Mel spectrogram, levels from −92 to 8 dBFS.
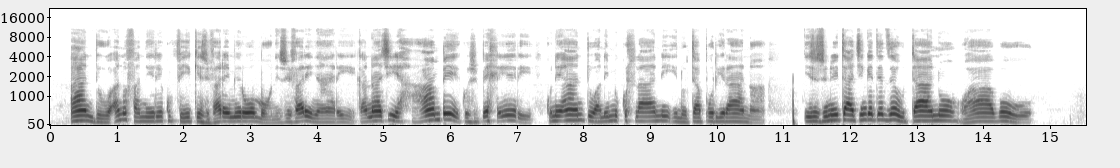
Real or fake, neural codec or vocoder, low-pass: real; none; 10.8 kHz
